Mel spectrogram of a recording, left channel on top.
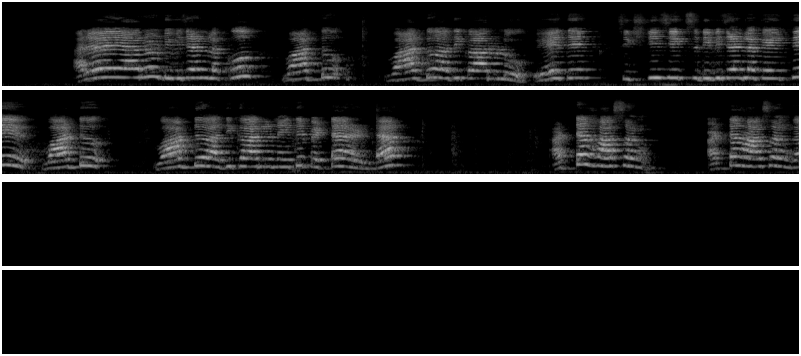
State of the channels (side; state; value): right; silent; 54 dB below the other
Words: 66 డివిజన్లకు వార్డు అధికారులు. అయితే 66 డివిజన్లకు అయితే వార్డు అధికారులను అయితే పెట్టారంట.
